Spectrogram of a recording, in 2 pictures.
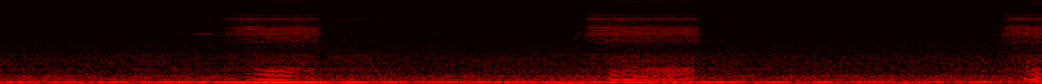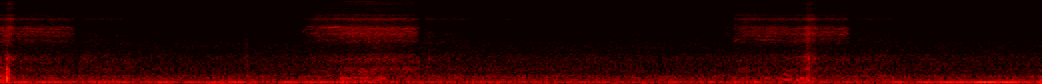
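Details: Three-month-old female Chihuahua/Jack Russell cross puppy snoring while asleep, a breathy rasping inhale roughly every two and a half seconds over a steady low hum.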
